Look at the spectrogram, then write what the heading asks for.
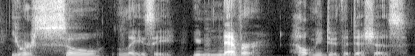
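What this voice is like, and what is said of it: Contemptuous, disgusted tone. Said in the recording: “Contempt, it could be the same words, but it's said with a tone of like”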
